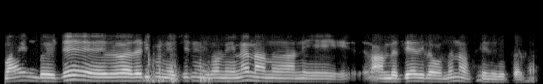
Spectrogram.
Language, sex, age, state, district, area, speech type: Tamil, male, 60+, Tamil Nadu, Vellore, rural, conversation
